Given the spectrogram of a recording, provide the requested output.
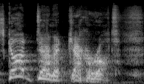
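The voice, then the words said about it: Angry yelling cartoon character voice. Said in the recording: “I gotta try to do an angry Vegeta ... Angry Dad Vegeta? ... Yeah, it's Dad Vegeta.”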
